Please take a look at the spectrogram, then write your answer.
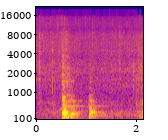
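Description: Minced beef dropped into hot oil and tomato sauce in a pot, two short sizzling bursts over a low steady frying hiss.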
